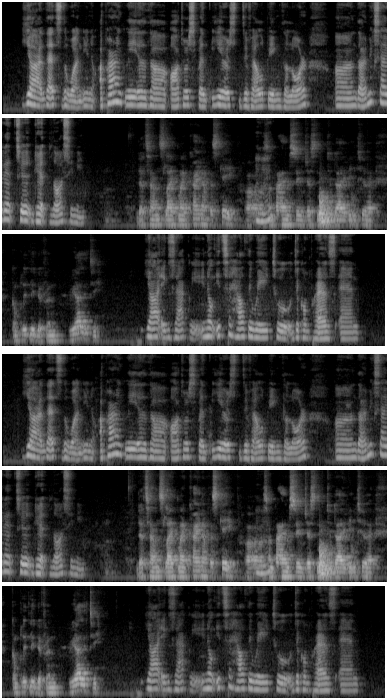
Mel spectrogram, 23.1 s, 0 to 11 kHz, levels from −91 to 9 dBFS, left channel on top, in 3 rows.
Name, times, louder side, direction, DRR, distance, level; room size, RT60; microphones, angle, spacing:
voice 1, 0.4-9.3 12.8-13.1 18.3-22.5, left 3 dB, 25° left, 0.4 m, -31 dB
voice 2, 10.4-15.3 15.6-17.3, right 4 dB, 60° right, 0.5 m, -30 dB
7.7 x 2.6 x 5.6 m
head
